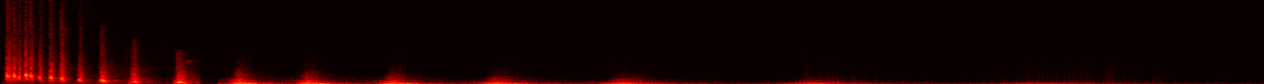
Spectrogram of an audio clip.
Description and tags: Spinning down
Spinning getting slowed down
slow-down, slow-mo, slowmo, woosh, spin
